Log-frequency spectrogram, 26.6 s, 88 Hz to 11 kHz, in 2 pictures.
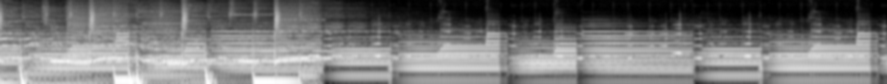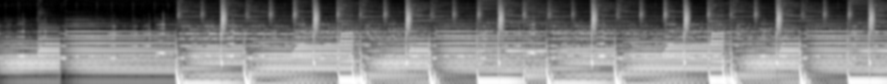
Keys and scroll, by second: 8.9 super+s, 9.8 Right, 9.9 shift+-, 10.2 2, 10.7 Return.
